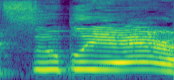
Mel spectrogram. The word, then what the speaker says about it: Xavier: the Chiefs Xavier worthy oh look at that suier I pronounced it properly what's up Tyler oh that's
